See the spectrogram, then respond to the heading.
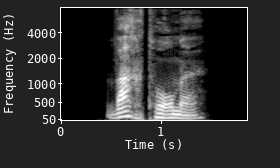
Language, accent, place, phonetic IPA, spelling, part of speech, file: German, Germany, Berlin, [ˈvaxˌtʊʁmə], Wachturme, noun, De-Wachturme.ogg
- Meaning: dative of Wachturm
